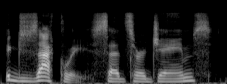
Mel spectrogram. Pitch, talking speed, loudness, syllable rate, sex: 145 Hz, 105 wpm, -23 LUFS, 3.6 syllables/s, male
